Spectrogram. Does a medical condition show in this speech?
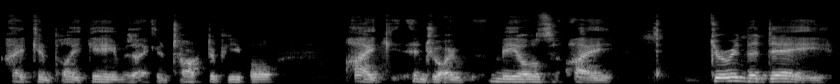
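Yes: primary lateral sclerosis; tongue.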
